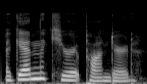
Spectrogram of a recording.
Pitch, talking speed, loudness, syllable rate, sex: 195 Hz, 160 wpm, -18 LUFS, 6.7 syllables/s, female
